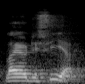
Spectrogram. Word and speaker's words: Laodicea: Laodicea.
